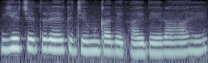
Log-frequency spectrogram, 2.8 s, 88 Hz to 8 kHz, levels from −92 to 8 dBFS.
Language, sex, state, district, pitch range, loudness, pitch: Hindi, female, Madhya Pradesh, Bhopal, 185-235 Hz, -15 LUFS, 210 Hz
